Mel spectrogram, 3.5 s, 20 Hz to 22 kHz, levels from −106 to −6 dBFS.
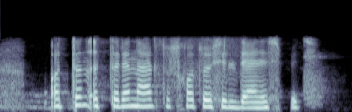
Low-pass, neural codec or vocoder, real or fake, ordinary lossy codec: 5.4 kHz; none; real; Opus, 64 kbps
